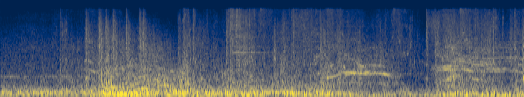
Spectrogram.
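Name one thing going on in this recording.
Water splashes and crashes as a boat is rammed.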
